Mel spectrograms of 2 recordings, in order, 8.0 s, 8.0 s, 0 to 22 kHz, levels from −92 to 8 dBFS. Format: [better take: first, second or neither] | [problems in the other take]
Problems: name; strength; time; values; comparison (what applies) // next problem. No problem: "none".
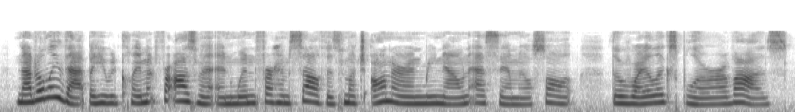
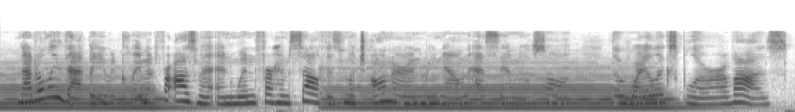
first | background sound (Bowed string instrument); 2 dB below the speech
